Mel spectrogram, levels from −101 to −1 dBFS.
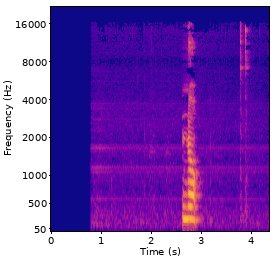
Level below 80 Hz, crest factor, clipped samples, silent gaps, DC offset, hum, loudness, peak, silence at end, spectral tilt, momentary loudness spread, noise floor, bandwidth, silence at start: -74 dBFS; 22 dB; under 0.1%; none; under 0.1%; none; -21 LUFS; -6 dBFS; 0.45 s; -6 dB/octave; 26 LU; -65 dBFS; 16.5 kHz; 2.65 s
